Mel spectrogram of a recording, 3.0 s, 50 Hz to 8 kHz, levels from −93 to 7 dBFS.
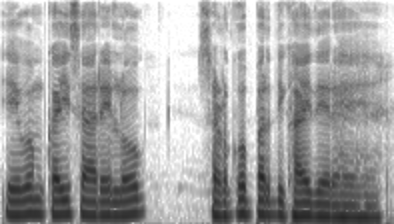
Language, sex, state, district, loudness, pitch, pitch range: Hindi, male, Jharkhand, Ranchi, -15 LUFS, 135 Hz, 125-140 Hz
